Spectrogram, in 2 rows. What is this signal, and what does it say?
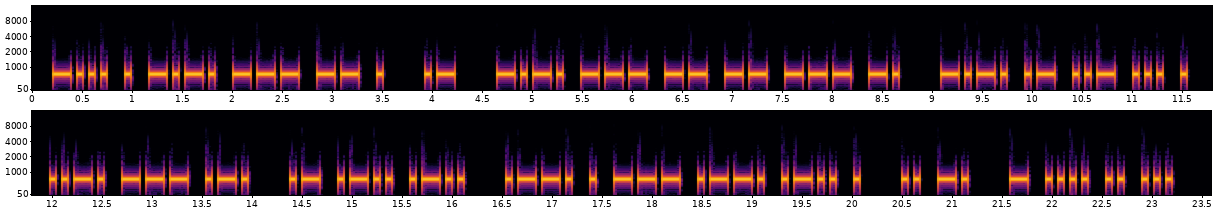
Morse code, heard as a keyed tone, about 20 wpm, 700 Hz. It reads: BECOME A COMMON CAUSE FOR ALL PEOPLE IN THIS
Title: Sentences from Top 1000 Words - Review Part 3 - 20wpm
